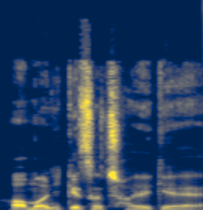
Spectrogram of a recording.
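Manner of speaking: plain reading voice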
